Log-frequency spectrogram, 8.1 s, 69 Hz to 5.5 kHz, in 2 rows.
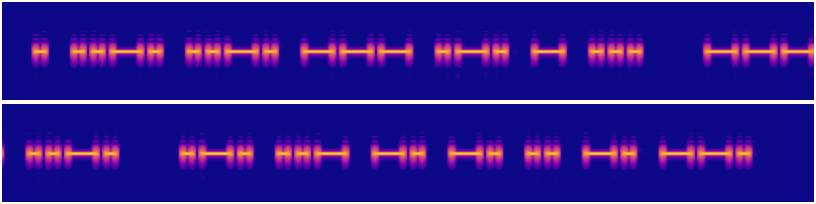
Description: Morse code, heard as a keyed tone, about 25 wpm, 600 Hz. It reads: EFFORTS OF RUNNING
